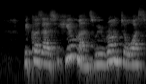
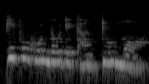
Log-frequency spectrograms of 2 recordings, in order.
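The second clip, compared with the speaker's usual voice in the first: ordinary talk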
